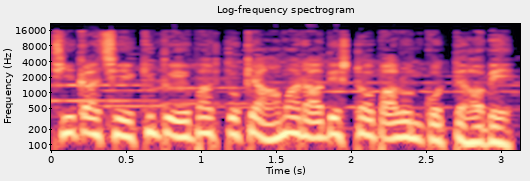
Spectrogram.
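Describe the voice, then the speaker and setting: Guy doing bossy stubborn elder brother in a village cartoon, dramatic, mellow voice, bit of music behind. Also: on the high side, fairly quick, close to an everyday voice. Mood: commanding. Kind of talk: Bengali cartoon story voice acting.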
